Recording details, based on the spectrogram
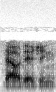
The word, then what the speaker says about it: Tao Te Ching: It's spelled Tao Te Ching, pronounced Tao Te Ching for complicated reasons that we're not going to discuss tonight.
